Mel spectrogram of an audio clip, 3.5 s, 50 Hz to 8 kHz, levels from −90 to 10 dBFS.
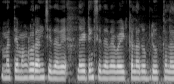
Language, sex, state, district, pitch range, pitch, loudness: Kannada, female, Karnataka, Koppal, 190-205 Hz, 200 Hz, -16 LUFS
